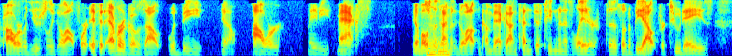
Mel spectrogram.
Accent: Chicago, Illinois, United States; now in Wisconsin, United States; We're Chicagoans

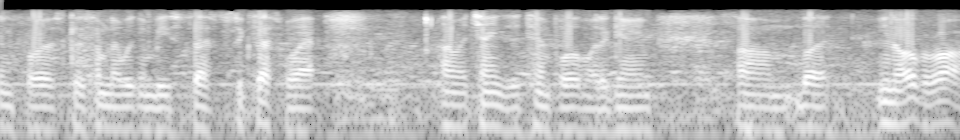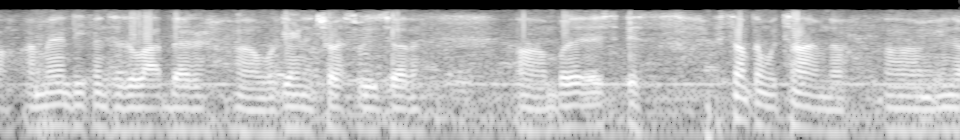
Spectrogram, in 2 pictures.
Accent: Los Angeles, California, United States; it's in L.A., it's in my hometown

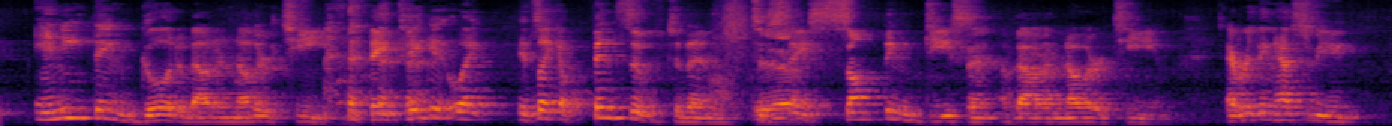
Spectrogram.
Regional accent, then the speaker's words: Raleigh, North Carolina, United States; growing up in Raleigh, North Carolina

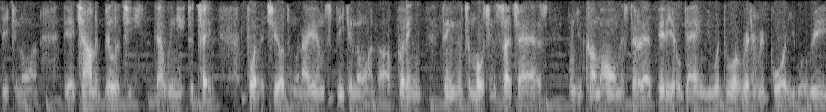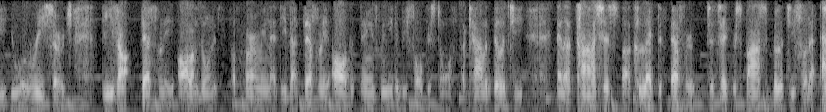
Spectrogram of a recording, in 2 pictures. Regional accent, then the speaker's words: Chicago, Illinois, United States; I was born and raised in Chicago to a mother who was on drugs.

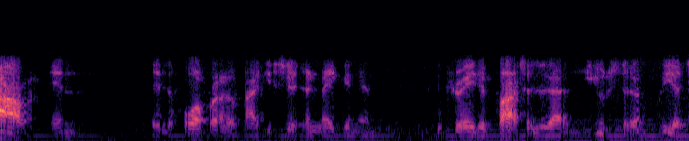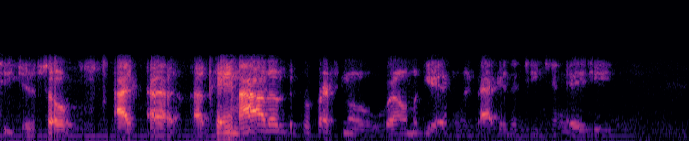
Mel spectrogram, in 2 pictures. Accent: Roosevelt, New York, United States; the band program at Roosevelt High School, my hometown

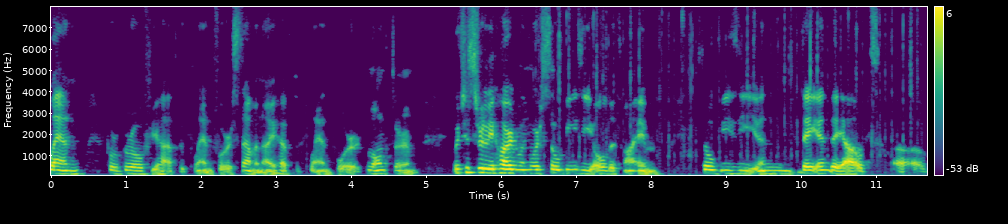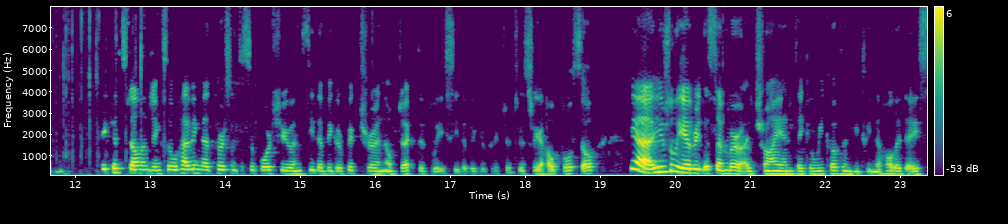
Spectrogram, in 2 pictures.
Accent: Krakow, Lesser Poland, Poland; moved away as an adult; now in Canada; I'm from Krakow

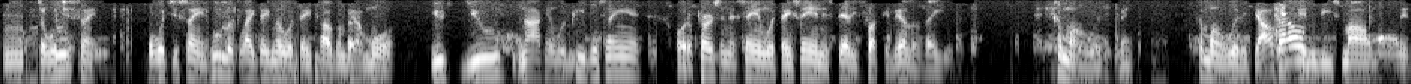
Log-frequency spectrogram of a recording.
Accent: Muskogee, Oklahoma, United States; moved away as an adult; I watch my hometown

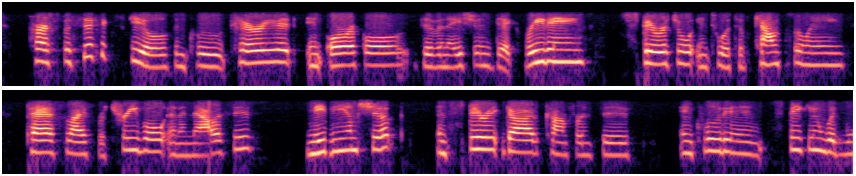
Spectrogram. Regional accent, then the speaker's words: the South, United States; I'm this Southern belle

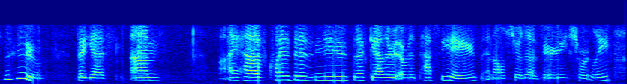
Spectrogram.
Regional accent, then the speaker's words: Los Angeles, California, United States; here in my hometown, Los Angeles, California.

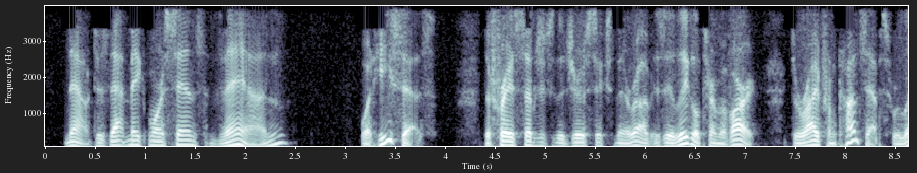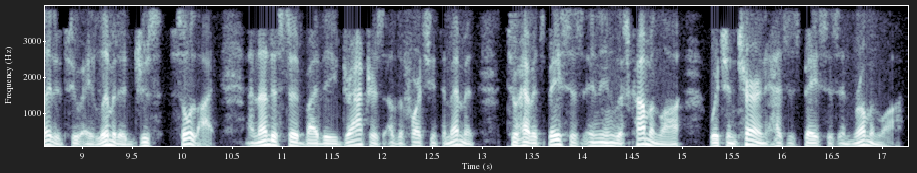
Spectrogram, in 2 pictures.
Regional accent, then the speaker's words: Canada; accent: Canadian; also born or lived in Bay Area, California; now in United States; I'm a Canadian-born, naturalized American

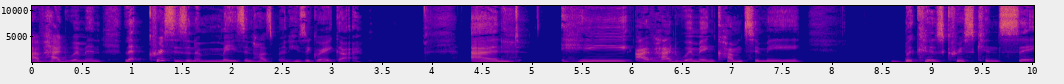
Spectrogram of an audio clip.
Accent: England, United Kingdom; now in United States; you guys know I'm from England

